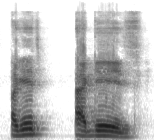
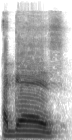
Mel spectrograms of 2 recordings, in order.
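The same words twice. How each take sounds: First: The usual Indian अगेज, ending in a j sound; common Indian pronunciation. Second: अगेज said with a clear z ending, a-gez; the correct अगेज, ending in z not j; correct pronunciation. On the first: Teacher shows students how India says it, agej. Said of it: "India में बोलते हैं". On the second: Teacher gives students the correct form, agez. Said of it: "तो सही pronunciation क्या है?". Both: Shown as a demonstration.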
